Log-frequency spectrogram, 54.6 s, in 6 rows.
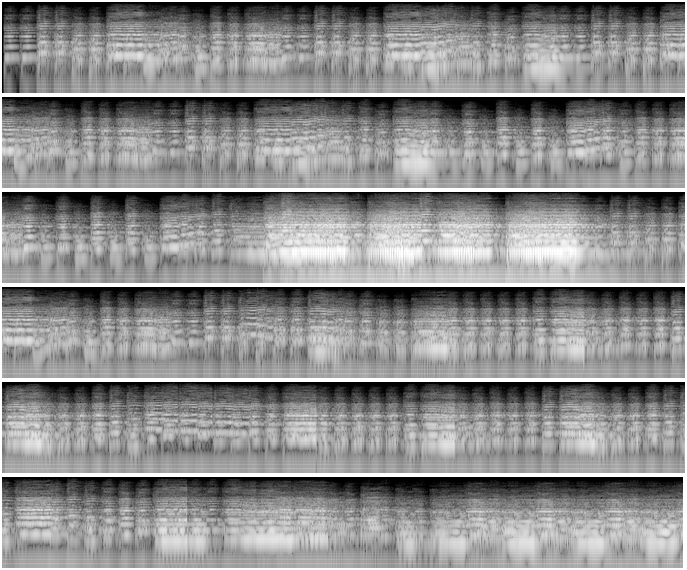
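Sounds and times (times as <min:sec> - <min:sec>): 
viola duet: 0:00.0 - 0:54.5.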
